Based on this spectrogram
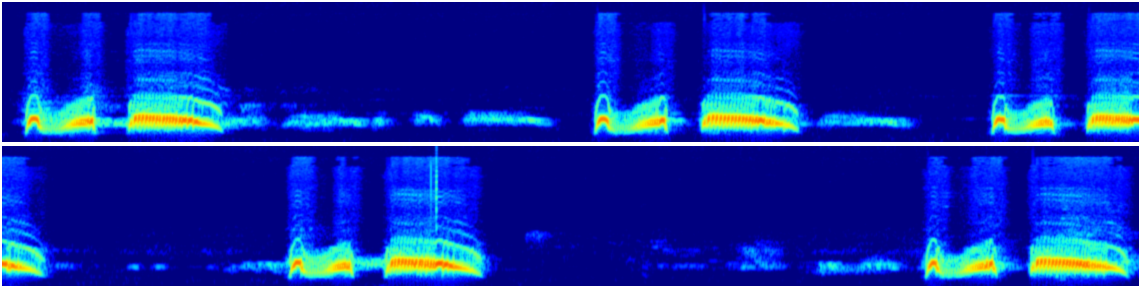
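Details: Decoy spotted dove cooing to summon and challenge wild doves; five regular phrases of two clipped hooked notes and a long rasping coo, roughly every two seconds, soft murmurs between.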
